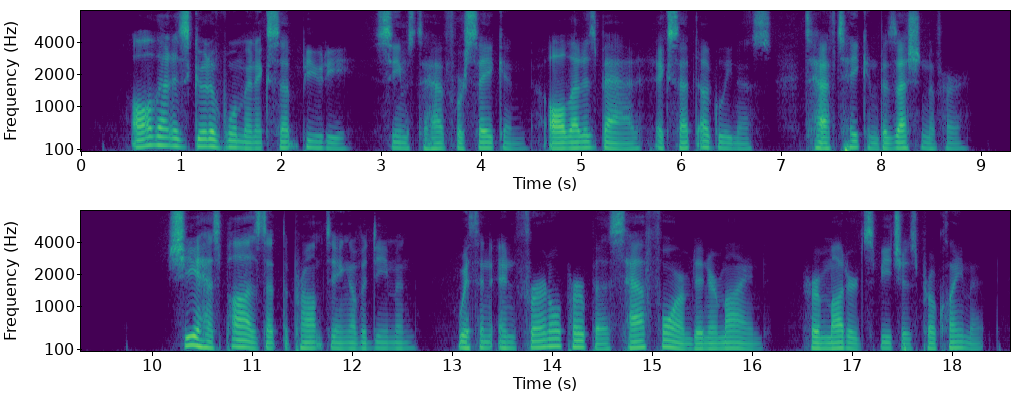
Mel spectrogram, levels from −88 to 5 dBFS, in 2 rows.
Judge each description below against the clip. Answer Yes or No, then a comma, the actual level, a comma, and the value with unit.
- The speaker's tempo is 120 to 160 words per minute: Yes, average, 150 wpm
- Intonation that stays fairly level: Yes, narrow, 2.2 semitones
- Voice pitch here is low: Yes, low, 120 Hz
